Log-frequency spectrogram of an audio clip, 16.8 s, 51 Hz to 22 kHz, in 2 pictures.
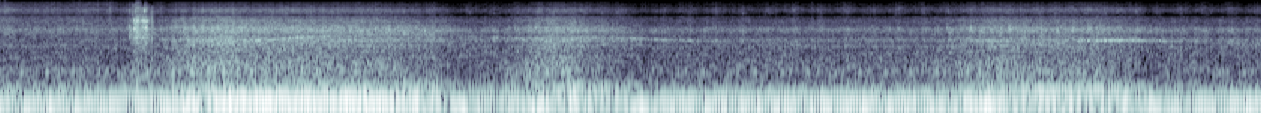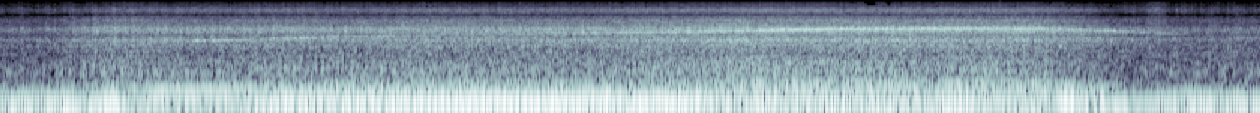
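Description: A 7.3 Powerstroke diesel truck with about 412,000 miles, exhaust basically straight-piped with the muffler removed, rumbles steadily up close with a rising turbo whistle above the engine drone.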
